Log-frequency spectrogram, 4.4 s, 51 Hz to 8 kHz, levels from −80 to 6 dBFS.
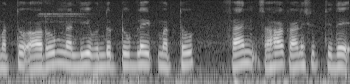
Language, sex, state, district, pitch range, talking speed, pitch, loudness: Kannada, male, Karnataka, Bangalore, 150-165 Hz, 150 wpm, 160 Hz, -17 LUFS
